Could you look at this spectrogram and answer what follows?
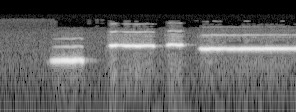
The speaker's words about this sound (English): I just whistled. That's all.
